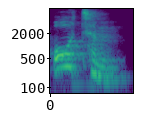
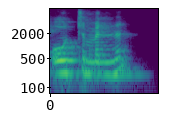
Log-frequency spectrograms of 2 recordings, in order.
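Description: First: It ends on the m sound, no n. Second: An n sound is heard after the m. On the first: The speaker calls it right. "we don't say the N" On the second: The speaker calls it wrong. "we don't say autumn"

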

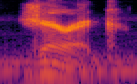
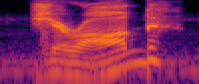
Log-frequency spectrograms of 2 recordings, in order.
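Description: First: The second syllable sounds like 'rig'. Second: The second syllable sounds like 'rog'. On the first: This is how the reader says it in their head. "which I pronounce as Jerig" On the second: This is how the author's guide says to say it. "apparently you pronounce that word something like Jerog"

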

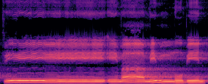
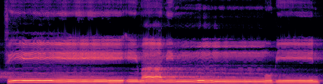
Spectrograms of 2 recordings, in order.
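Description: First: The n merges into m with little nasal hum. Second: The n merges into m with a long nasal hum. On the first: The speaker calls it wrong. "kurang berdengung" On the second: The speaker calls it right. "dibaca berdengung"

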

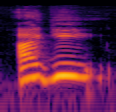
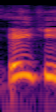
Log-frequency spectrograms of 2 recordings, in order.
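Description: First: The first vowel is the back vowel 'a'. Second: The first vowel is the front vowel 'ae'. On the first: The speaker calls it right. "아기 안 그러고" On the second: The speaker calls it wrong. "애기, 이러잖아"

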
